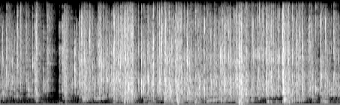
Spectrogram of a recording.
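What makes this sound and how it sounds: A clear plastic bubble wrap sheet on a table is squeezed, lifted and pressed flat with fingers and palms. It gives a dense, continuous crinkling with bright, crunchy texture that barely pauses throughout, with almost no low end.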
